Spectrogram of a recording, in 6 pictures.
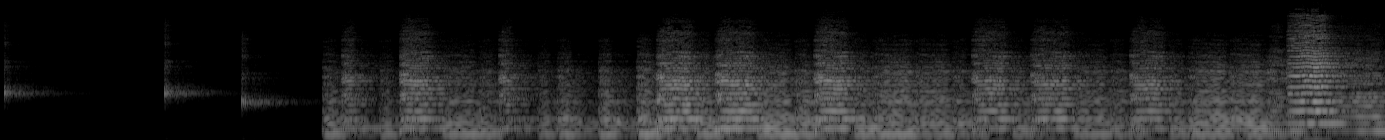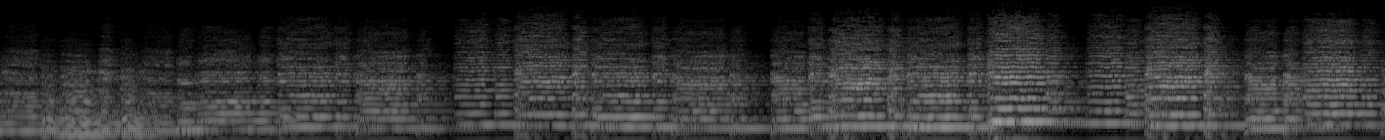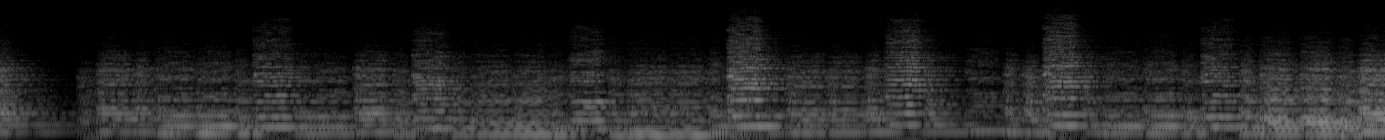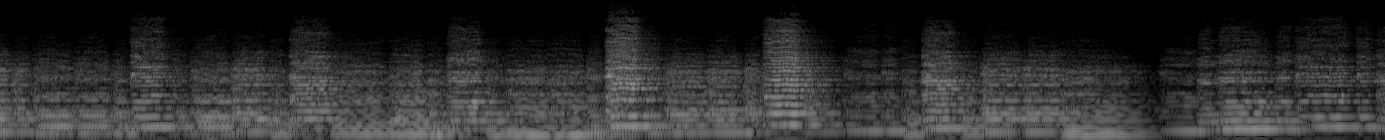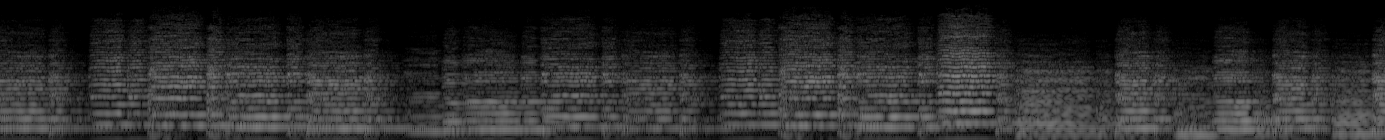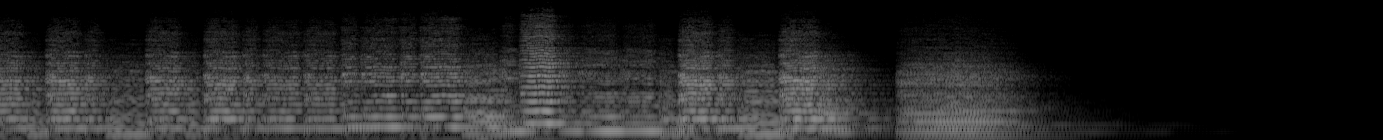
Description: Classical (View more Classical Violin-Cello Duet Music)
